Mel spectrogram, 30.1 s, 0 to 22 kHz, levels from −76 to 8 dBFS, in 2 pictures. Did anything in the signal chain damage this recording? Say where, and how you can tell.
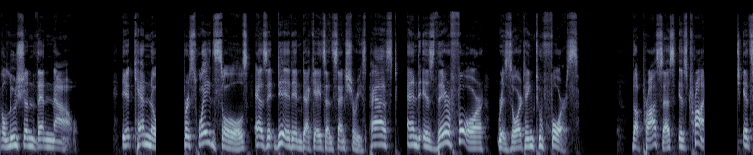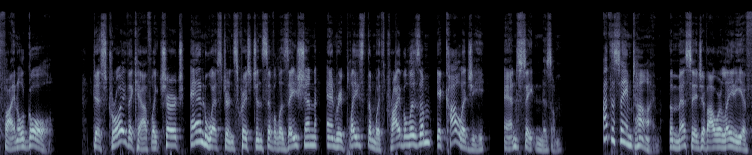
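Yes, two playback stalls. The speech drops to silence at 3.11 s for 0.56 s and at 14.07 s for 0.67 s, then resumes, likely because the player ran short of data.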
